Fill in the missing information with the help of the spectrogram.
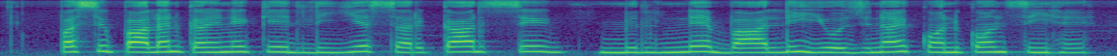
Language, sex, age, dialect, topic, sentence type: Hindi, female, 31-35, Kanauji Braj Bhasha, agriculture, question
